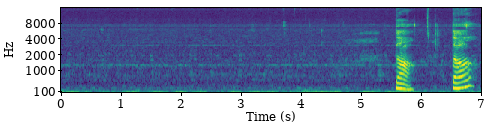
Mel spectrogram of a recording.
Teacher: زبان کی نوک اور ثناء کی جڑ یعنی اوپر کے دو دانتوں کی جڑ کو ملا کر پڑھا جاتا ہے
